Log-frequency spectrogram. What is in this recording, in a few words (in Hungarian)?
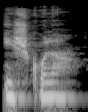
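"iskola" Hungarian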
